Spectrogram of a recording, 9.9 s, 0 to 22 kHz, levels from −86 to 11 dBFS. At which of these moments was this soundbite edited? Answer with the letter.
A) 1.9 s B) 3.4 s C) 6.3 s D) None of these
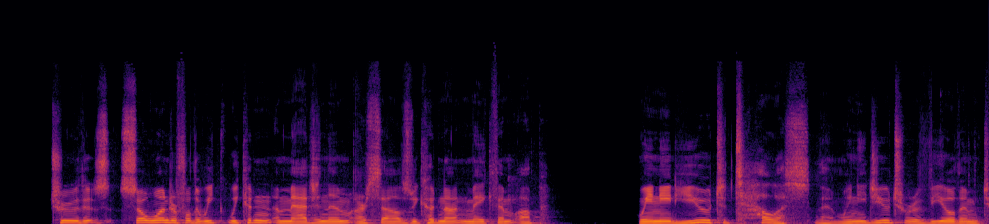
D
